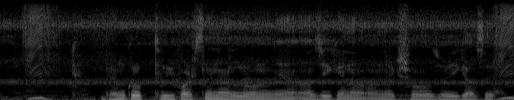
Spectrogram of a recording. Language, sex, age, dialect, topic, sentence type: Bengali, male, 18-24, Rajbangshi, banking, statement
